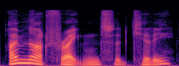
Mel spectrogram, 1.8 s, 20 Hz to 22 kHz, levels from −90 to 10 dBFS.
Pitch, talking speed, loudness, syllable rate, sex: 145 Hz, 165 wpm, -17 LUFS, 5.1 syllables/s, male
